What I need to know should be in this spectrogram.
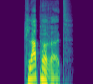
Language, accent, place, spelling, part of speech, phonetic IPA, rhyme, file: German, Germany, Berlin, klapperet, verb, [ˈklapəʁət], -apəʁət, De-klapperet.ogg
- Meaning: second-person plural subjunctive I of klappern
